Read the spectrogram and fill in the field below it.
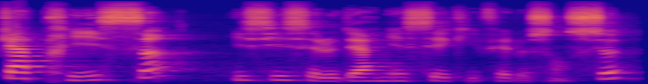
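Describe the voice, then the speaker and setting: A woman's voice: on the low side, lively intonation, moderate pace. Woman, primary teacher, recorded home lesson, patient, stretches words for dictation.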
